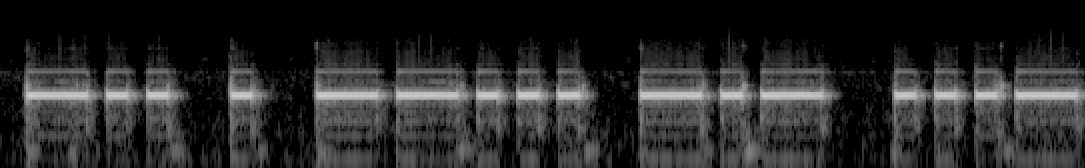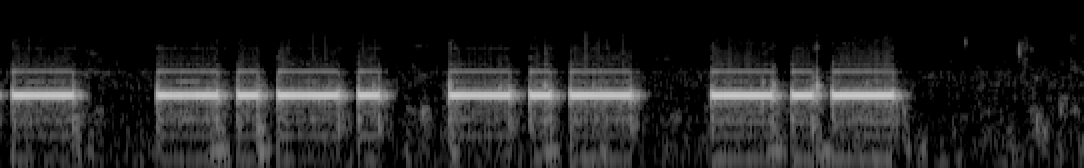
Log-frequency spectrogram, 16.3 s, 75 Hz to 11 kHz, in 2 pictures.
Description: Morse code, heard as a keyed tone, about 8 wpm, 660 Hz. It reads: DE 7K3CKK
